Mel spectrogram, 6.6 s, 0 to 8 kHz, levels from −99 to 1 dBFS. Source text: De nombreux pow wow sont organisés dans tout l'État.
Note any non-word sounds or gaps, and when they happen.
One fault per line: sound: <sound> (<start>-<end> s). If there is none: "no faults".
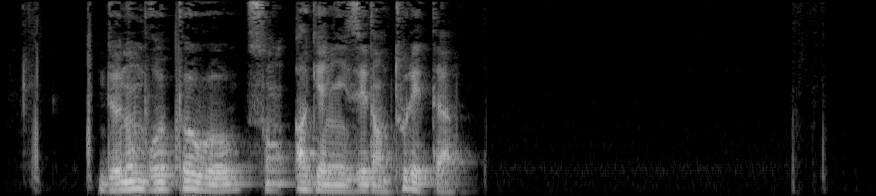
no faults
